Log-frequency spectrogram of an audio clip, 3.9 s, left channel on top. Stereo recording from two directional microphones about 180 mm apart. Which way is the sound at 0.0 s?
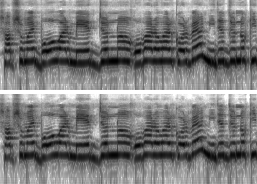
15° left (ahead or behind).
